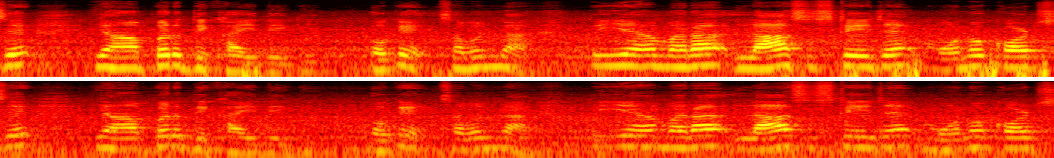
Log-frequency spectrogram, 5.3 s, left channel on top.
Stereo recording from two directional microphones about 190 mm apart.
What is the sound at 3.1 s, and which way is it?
Speech, 50° left (ahead or behind).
